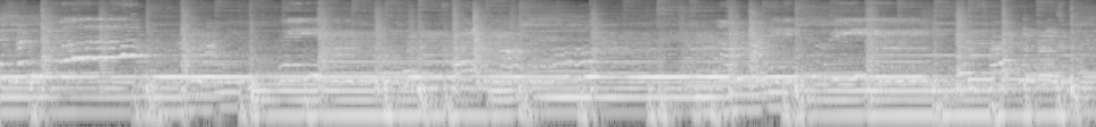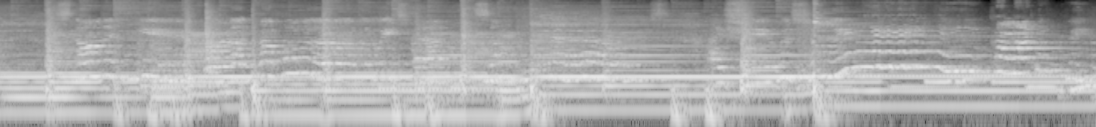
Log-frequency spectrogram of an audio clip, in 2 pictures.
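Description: A live band playing a song: a woman sings the lead over guitar, bass and drum kit.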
